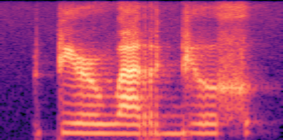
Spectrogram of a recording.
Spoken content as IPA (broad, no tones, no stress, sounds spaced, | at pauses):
pʲ ə˞ w a r bʲ ʊ x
